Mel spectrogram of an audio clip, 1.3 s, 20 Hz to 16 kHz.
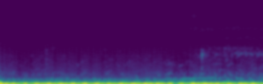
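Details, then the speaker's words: Lada Largus/Renault Logan heater blower fan after removal, cleaning and reassembly, that previously squeaked and whistled: steady low hum at speed 1, even tone, no squeaks; blower runs normally. "проверяем печка работает 1 скорости нужно получше без скрипов и все"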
